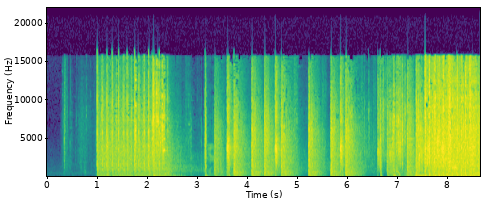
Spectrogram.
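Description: A man talks with animation into a headset microphone.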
